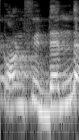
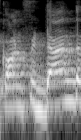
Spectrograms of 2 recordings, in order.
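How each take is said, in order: First: The last syllable has a short 'dent' sound. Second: The last syllable has a longer 'dahnt' sound. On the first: The speaker calls it wrong. "കോൺഫിഡന്റ് അല്ല" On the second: The speaker calls it right. "ചെറിയൊരു sound വ്യത്യാസം ലാസ്റ്റിലേക്ക് വരും"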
